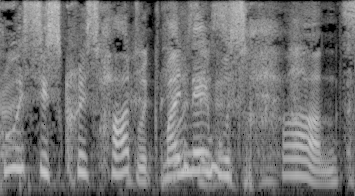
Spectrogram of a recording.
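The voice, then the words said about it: Good put-on German accent. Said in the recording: “That German accent is really good.”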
